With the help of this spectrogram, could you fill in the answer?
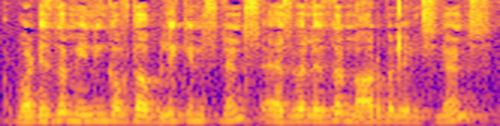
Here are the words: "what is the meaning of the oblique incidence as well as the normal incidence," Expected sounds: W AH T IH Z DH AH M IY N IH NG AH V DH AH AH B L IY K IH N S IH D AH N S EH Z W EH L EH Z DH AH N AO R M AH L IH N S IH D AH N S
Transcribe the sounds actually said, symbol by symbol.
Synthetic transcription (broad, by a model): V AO T IH Z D AH M IY N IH NG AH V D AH AH B L IY K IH N S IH D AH N S EH Z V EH L EH Z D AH N AO R M AH L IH N S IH D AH N S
